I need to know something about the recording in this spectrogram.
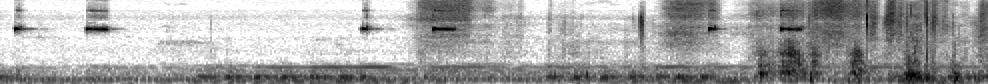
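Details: Frigidaire refrigerator: short, high chirps in pairs every couple of seconds over a low fridge hum; source of the intermittent chirp unclear; chirping noise.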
